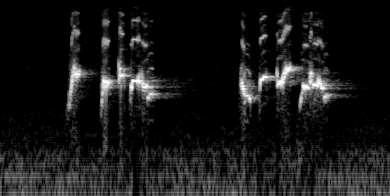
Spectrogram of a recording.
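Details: Training recording of a caged red-whiskered bulbul singing its five-syllable แม่บท ลากหวาย song: two quick phrases of clear, bubbling whistled notes, each phrase about half a second long, separated by a short gap.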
